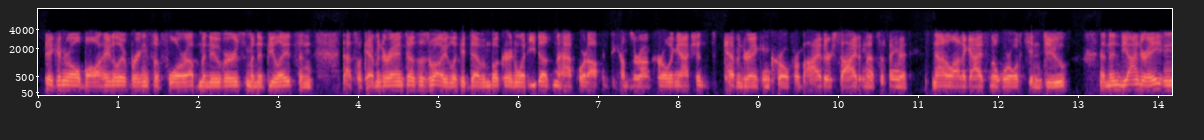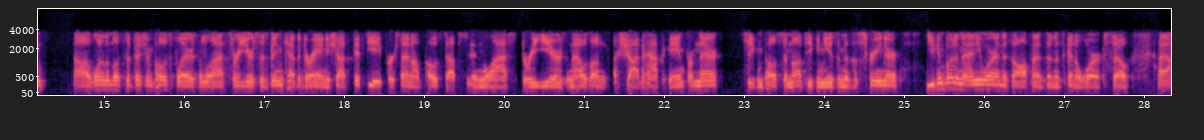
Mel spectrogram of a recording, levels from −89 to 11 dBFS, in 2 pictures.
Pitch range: 105-120 Hz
